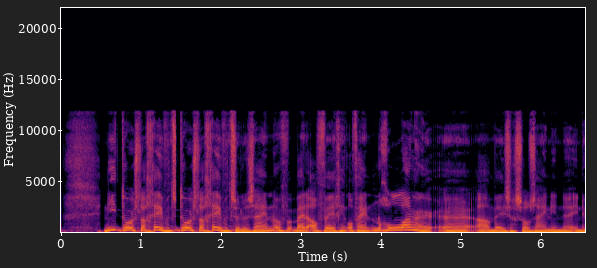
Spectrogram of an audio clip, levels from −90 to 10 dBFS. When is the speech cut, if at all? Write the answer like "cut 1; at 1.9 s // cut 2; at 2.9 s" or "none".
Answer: cut 1; at 1.4 s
